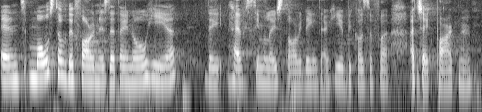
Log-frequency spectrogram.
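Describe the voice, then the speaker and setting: At a moderate pace, a woman talks in a medium pitch with a Portuguese accent. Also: fairly even intonation. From Brazil. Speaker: conference panelist. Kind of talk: panel discussion.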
